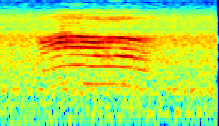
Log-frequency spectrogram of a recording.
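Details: Domestic cat meowing while its owner calls it to come in: one clear, drawn-out meow rising then slowly falling, lasting under a second, harmonics well marked, in a quiet setting.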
